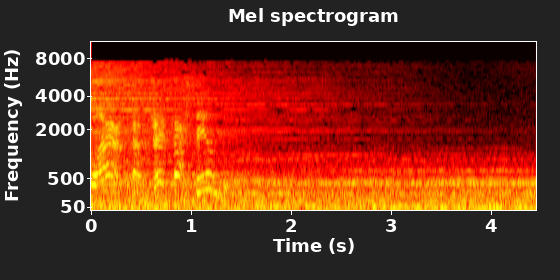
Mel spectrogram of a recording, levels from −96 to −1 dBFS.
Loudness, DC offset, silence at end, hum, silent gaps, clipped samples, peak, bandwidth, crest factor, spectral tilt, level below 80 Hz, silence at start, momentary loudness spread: -33 LUFS; under 0.1%; 0 s; none; none; under 0.1%; -14 dBFS; 8 kHz; 18 dB; -4.5 dB/octave; -38 dBFS; 0 s; 10 LU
